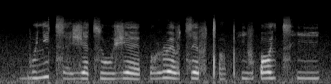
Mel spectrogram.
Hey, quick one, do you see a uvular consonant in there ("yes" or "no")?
no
